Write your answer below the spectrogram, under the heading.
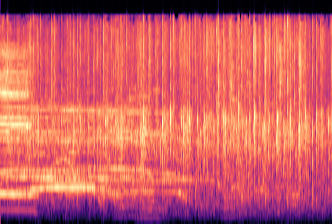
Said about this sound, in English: All right, ladies and gentlemen, one of the best comedians working today. Please put your hands together for Todd Barry.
